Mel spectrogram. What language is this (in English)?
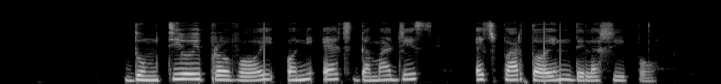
Esperanto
